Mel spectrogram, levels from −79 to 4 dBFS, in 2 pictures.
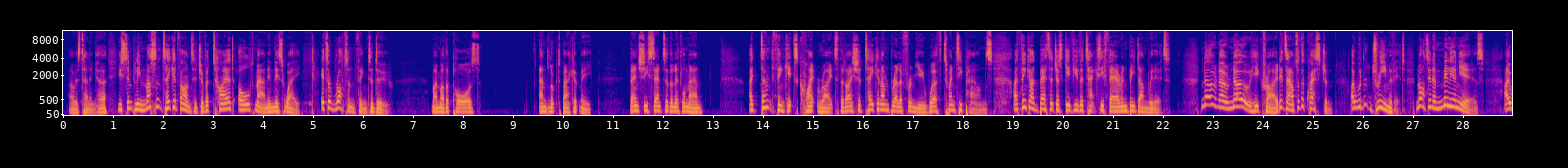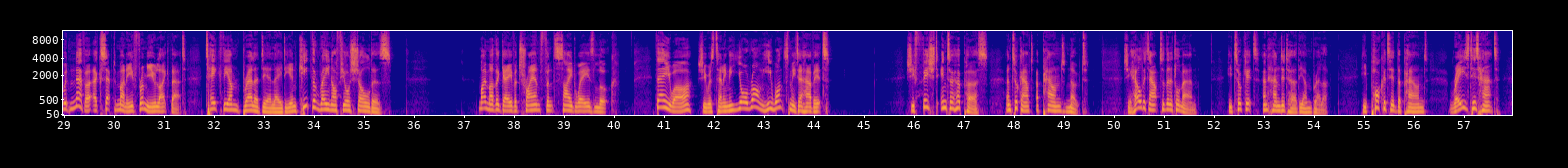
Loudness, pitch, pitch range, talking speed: -18 LUFS, 140 Hz, 115-170 Hz, 175 wpm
